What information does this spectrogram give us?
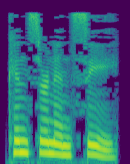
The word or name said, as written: concernancy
